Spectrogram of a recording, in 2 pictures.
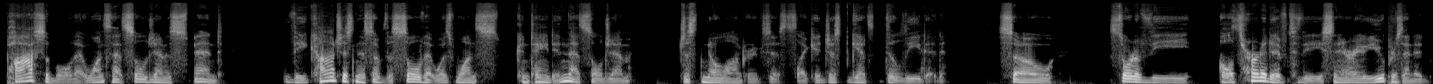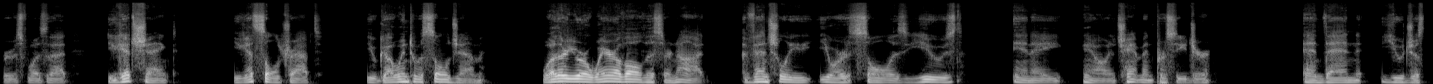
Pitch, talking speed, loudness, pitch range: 100 Hz, 165 wpm, -21 LUFS, 90-115 Hz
